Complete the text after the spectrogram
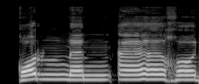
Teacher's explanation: এখানে অক্ফ করার কারণে জেরের পরে ইয়া সাকিন এক আলিফ টানটা 3 আলিফ টান হয়ে গেছে রি বলে 3 আলিফ টান দিয়ে এই নুনকে ধরা হয়েছে নুনের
